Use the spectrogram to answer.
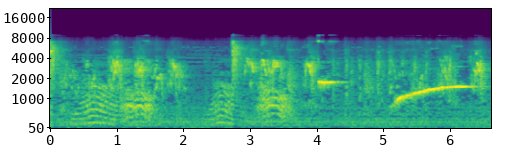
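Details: Pet African grey parrot talking in human-like words, with varied speech-like syllables, then clear whistles: a short steady tone, then a long, smoothly rising whistle.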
